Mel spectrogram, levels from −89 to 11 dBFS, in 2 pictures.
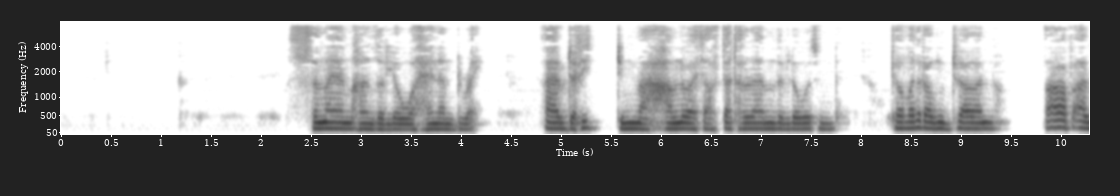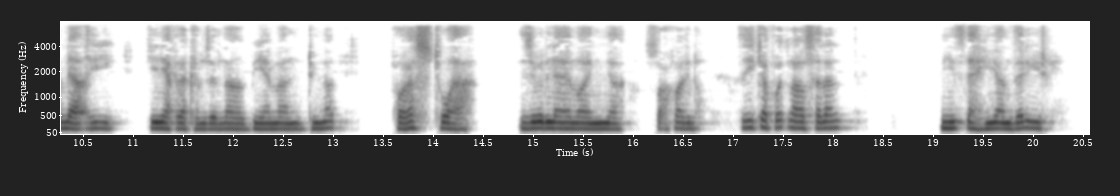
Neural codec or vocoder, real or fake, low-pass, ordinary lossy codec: codec, 16 kHz, 0.5 kbps, FunCodec, trained on LibriTTS, 25 frames a second; fake; 7.2 kHz; MP3, 32 kbps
